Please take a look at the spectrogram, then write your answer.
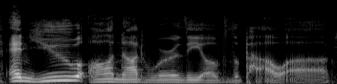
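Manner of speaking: slow, drawn-out grandiose pronouncement; mock-grandiose villain. Starman rebuffs Courtney over the staff, mock-grandiose. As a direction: proclaim it slowly, like a hammy supervillain.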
